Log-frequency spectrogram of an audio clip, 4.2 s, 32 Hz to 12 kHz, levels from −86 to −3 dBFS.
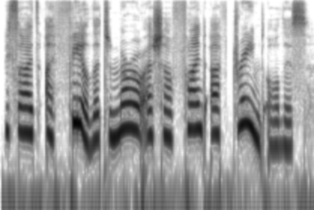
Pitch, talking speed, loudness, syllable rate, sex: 275 Hz, 170 wpm, -16 LUFS, 4.6 syllables/s, female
